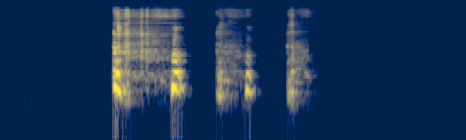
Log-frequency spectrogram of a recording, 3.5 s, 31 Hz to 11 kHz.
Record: {"cough_length": "3.5 s", "cough_amplitude": 25733, "cough_signal_mean_std_ratio": 0.29, "survey_phase": "beta (2021-08-13 to 2022-03-07)", "age": "18-44", "gender": "Male", "wearing_mask": "No", "symptom_cough_any": true, "symptom_runny_or_blocked_nose": true, "symptom_sore_throat": true, "symptom_fatigue": true, "symptom_fever_high_temperature": true, "symptom_change_to_sense_of_smell_or_taste": true, "symptom_onset": "3 days", "smoker_status": "Ex-smoker", "respiratory_condition_asthma": false, "respiratory_condition_other": false, "recruitment_source": "Test and Trace", "submission_delay": "1 day", "covid_test_result": "Positive", "covid_test_method": "ePCR"}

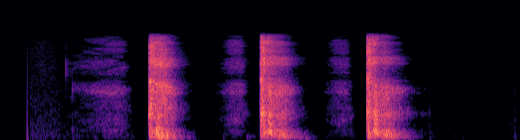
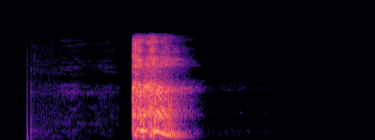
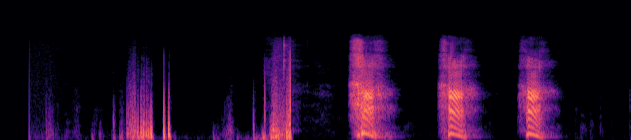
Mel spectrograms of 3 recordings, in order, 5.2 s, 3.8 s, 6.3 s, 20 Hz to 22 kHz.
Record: {"three_cough_length": "5.2 s", "three_cough_amplitude": 31070, "three_cough_signal_mean_std_ratio": 0.31, "cough_length": "3.8 s", "cough_amplitude": 29838, "cough_signal_mean_std_ratio": 0.29, "exhalation_length": "6.3 s", "exhalation_amplitude": 28629, "exhalation_signal_mean_std_ratio": 0.31, "survey_phase": "beta (2021-08-13 to 2022-03-07)", "age": "45-64", "gender": "Male", "wearing_mask": "No", "symptom_none": true, "smoker_status": "Ex-smoker", "respiratory_condition_asthma": false, "respiratory_condition_other": false, "recruitment_source": "REACT", "submission_delay": "1 day", "covid_test_result": "Negative", "covid_test_method": "RT-qPCR"}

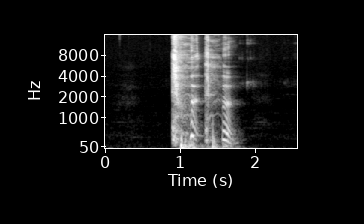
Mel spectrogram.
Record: {"cough_length": "2.6 s", "cough_amplitude": 10244, "cough_signal_mean_std_ratio": 0.38, "survey_phase": "alpha (2021-03-01 to 2021-08-12)", "age": "45-64", "gender": "Female", "wearing_mask": "No", "symptom_none": true, "smoker_status": "Never smoked", "respiratory_condition_asthma": false, "respiratory_condition_other": false, "recruitment_source": "REACT", "submission_delay": "2 days", "covid_test_result": "Negative", "covid_test_method": "RT-qPCR"}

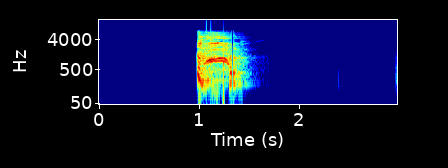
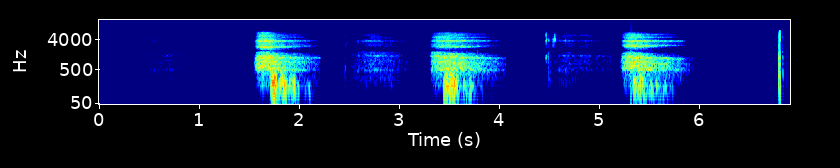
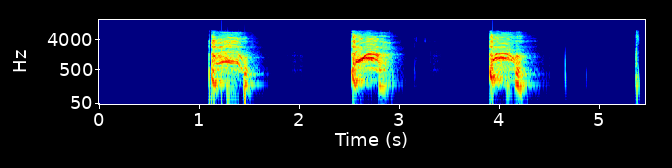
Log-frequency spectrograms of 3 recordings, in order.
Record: {"cough_length": "3.0 s", "cough_amplitude": 32768, "cough_signal_mean_std_ratio": 0.29, "exhalation_length": "6.9 s", "exhalation_amplitude": 11620, "exhalation_signal_mean_std_ratio": 0.36, "three_cough_length": "5.5 s", "three_cough_amplitude": 31167, "three_cough_signal_mean_std_ratio": 0.36, "survey_phase": "beta (2021-08-13 to 2022-03-07)", "age": "45-64", "gender": "Male", "wearing_mask": "No", "symptom_none": true, "smoker_status": "Never smoked", "respiratory_condition_asthma": false, "respiratory_condition_other": false, "recruitment_source": "REACT", "submission_delay": "3 days", "covid_test_result": "Negative", "covid_test_method": "RT-qPCR"}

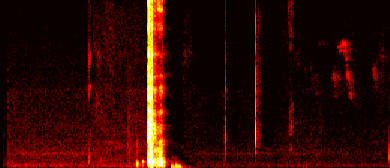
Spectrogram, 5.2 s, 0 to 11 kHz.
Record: {"cough_length": "5.2 s", "cough_amplitude": 32768, "cough_signal_mean_std_ratio": 0.13, "survey_phase": "beta (2021-08-13 to 2022-03-07)", "age": "18-44", "gender": "Male", "wearing_mask": "No", "symptom_cough_any": true, "symptom_runny_or_blocked_nose": true, "symptom_sore_throat": true, "smoker_status": "Current smoker (e-cigarettes or vapes only)", "respiratory_condition_asthma": false, "respiratory_condition_other": false, "recruitment_source": "Test and Trace", "submission_delay": "0 days", "covid_test_result": "Positive", "covid_test_method": "LFT"}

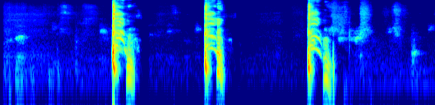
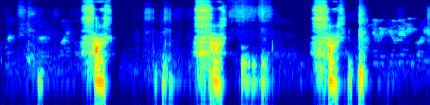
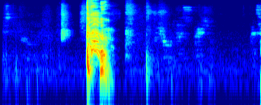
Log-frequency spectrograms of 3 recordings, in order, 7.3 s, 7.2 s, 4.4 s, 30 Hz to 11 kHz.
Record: {"three_cough_length": "7.3 s", "three_cough_amplitude": 32768, "three_cough_signal_mean_std_ratio": 0.21, "exhalation_length": "7.2 s", "exhalation_amplitude": 29582, "exhalation_signal_mean_std_ratio": 0.37, "cough_length": "4.4 s", "cough_amplitude": 32768, "cough_signal_mean_std_ratio": 0.22, "survey_phase": "beta (2021-08-13 to 2022-03-07)", "age": "45-64", "gender": "Female", "wearing_mask": "No", "symptom_runny_or_blocked_nose": true, "symptom_fatigue": true, "symptom_change_to_sense_of_smell_or_taste": true, "symptom_other": true, "symptom_onset": "6 days", "smoker_status": "Ex-smoker", "respiratory_condition_asthma": false, "respiratory_condition_other": false, "recruitment_source": "Test and Trace", "submission_delay": "2 days", "covid_test_result": "Positive", "covid_test_method": "RT-qPCR", "covid_ct_value": 15.5, "covid_ct_gene": "ORF1ab gene", "covid_ct_mean": 15.9, "covid_viral_load": "6000000 copies/ml", "covid_viral_load_category": "High viral load (>1M copies/ml)"}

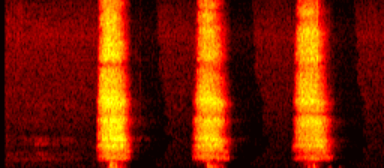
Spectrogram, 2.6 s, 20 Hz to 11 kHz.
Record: {"exhalation_length": "2.6 s", "exhalation_amplitude": 21157, "exhalation_signal_mean_std_ratio": 0.37, "survey_phase": "alpha (2021-03-01 to 2021-08-12)", "age": "18-44", "gender": "Female", "wearing_mask": "No", "symptom_prefer_not_to_say": true, "symptom_onset": "3 days", "smoker_status": "Never smoked", "respiratory_condition_asthma": false, "respiratory_condition_other": false, "recruitment_source": "Test and Trace", "submission_delay": "2 days", "covid_test_result": "Positive", "covid_test_method": "RT-qPCR", "covid_ct_value": 20.3, "covid_ct_gene": "ORF1ab gene", "covid_ct_mean": 21.1, "covid_viral_load": "120000 copies/ml", "covid_viral_load_category": "Low viral load (10K-1M copies/ml)"}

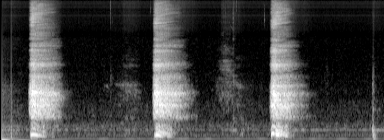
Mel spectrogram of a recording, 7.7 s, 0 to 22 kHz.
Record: {"exhalation_length": "7.7 s", "exhalation_amplitude": 32768, "exhalation_signal_mean_std_ratio": 0.35, "survey_phase": "beta (2021-08-13 to 2022-03-07)", "age": "45-64", "gender": "Female", "wearing_mask": "No", "symptom_runny_or_blocked_nose": true, "symptom_sore_throat": true, "smoker_status": "Never smoked", "respiratory_condition_asthma": false, "respiratory_condition_other": false, "recruitment_source": "REACT", "submission_delay": "1 day", "covid_test_result": "Negative", "covid_test_method": "RT-qPCR", "influenza_a_test_result": "Negative", "influenza_b_test_result": "Negative"}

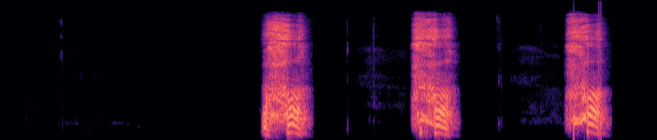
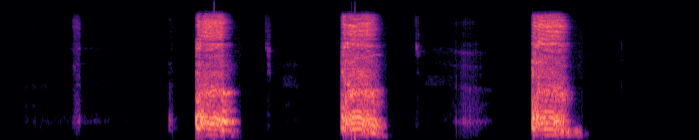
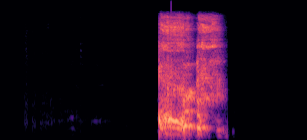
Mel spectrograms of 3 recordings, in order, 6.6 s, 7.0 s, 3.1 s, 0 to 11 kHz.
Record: {"exhalation_length": "6.6 s", "exhalation_amplitude": 30413, "exhalation_signal_mean_std_ratio": 0.34, "three_cough_length": "7.0 s", "three_cough_amplitude": 29676, "three_cough_signal_mean_std_ratio": 0.34, "cough_length": "3.1 s", "cough_amplitude": 30617, "cough_signal_mean_std_ratio": 0.36, "survey_phase": "beta (2021-08-13 to 2022-03-07)", "age": "45-64", "gender": "Male", "wearing_mask": "No", "symptom_cough_any": true, "symptom_onset": "2 days", "smoker_status": "Never smoked", "respiratory_condition_asthma": false, "respiratory_condition_other": false, "recruitment_source": "Test and Trace", "submission_delay": "1 day", "covid_test_result": "Positive", "covid_test_method": "RT-qPCR", "covid_ct_value": 21.9, "covid_ct_gene": "ORF1ab gene", "covid_ct_mean": 22.5, "covid_viral_load": "43000 copies/ml", "covid_viral_load_category": "Low viral load (10K-1M copies/ml)"}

